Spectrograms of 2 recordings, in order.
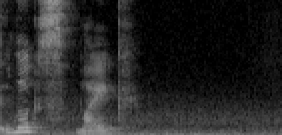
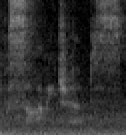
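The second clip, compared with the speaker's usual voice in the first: slow, much softer whisper; whispered aside; 17 dB quieter, slower than usual. Real, not acted. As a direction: breathe the words like a guilty secret. Aside about snacks.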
